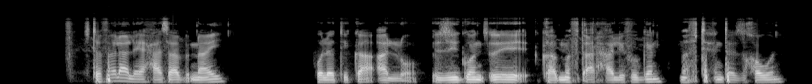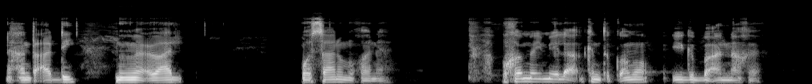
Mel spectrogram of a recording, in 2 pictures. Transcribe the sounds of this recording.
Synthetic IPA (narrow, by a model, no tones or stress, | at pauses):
z̥ɨt̪ʰɐfɐlalɐjɛħasaβnaj | pʰo̞lɐt̪ʰikʰa̰ʔa̰lːo̞̰ʔɨziɡo̞nt͡sʼikʰaβmɐft̪ʼa̰ɾħalifuɡɨnmɐft̪ʰɨħɨnt̪ʰɐzɨxɐwːʊnːɨħant̪ʰḭʕa̰d̪ːimɨmɨʕβal | wɔsːanimɨxonɐ | bɨxɐmɐjmiʔla̰kʰɨnt̪ʼɨkʼːɐmojɪɡɨbːaʔanːaxɐ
